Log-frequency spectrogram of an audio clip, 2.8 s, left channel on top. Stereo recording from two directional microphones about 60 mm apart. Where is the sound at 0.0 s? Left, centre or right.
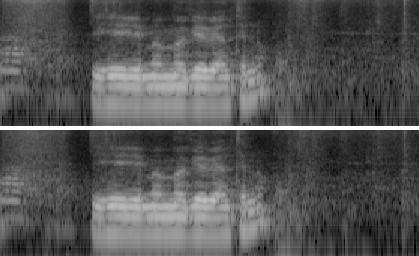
Centre.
